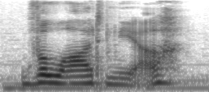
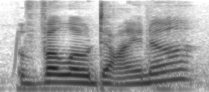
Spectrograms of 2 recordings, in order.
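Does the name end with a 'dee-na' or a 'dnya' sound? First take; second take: dnya; dee-na. First: The name ends with a 'dnya' sound. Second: The name ends with a 'dee-na' sound. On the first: The speaker calls it wrong. "why do you read that with a nya?" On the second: The speaker calls it right. "it's spelled V E L O D Y N A"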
